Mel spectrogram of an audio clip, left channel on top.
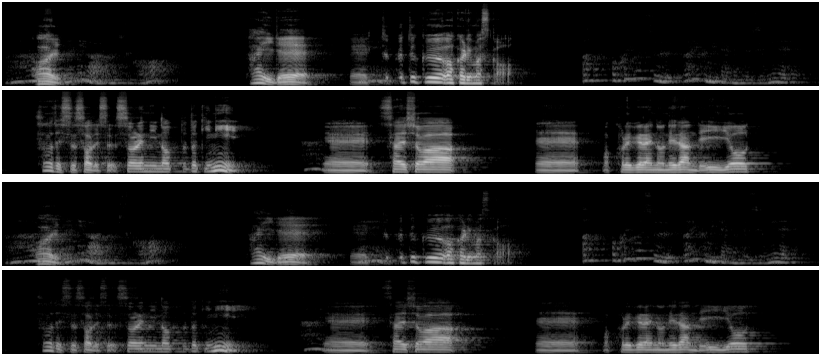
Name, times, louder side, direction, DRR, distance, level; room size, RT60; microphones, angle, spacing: voice 1, 0.0-1.6 3.6-3.9 5.8-7.9 9.5-9.7 11.1-11.4, equal, 25° right, 0 dB, 4.3 m, -45 dB
voice 2, 2.5-3.1 3.5-3.7 4.1-5.0 8.5-10.5 11.4-12.7 13.5-13.9 14.3-15.8, left 6 dB, 80° left, 15 dB, 0.4 m, -25 dB
21.5 x 19.5 x 2.2 m, 0.76 s
head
